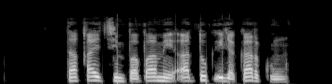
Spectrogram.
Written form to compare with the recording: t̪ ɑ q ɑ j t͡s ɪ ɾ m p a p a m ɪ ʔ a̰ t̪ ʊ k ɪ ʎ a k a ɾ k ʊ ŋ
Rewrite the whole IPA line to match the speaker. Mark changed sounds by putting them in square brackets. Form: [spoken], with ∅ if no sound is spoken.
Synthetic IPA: t̪ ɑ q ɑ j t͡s ɪ [∅] m p a p a m ɪ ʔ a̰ t̪ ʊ k ɪ ʎ a k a ɾ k ʊ ŋ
